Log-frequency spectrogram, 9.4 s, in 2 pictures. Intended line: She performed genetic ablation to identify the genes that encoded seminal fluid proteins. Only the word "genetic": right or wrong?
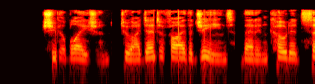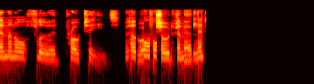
wrong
